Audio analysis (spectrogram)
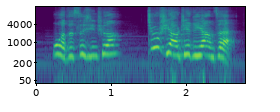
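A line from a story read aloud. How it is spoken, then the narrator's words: Loud. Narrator (Chinese): 兔子 大声说道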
